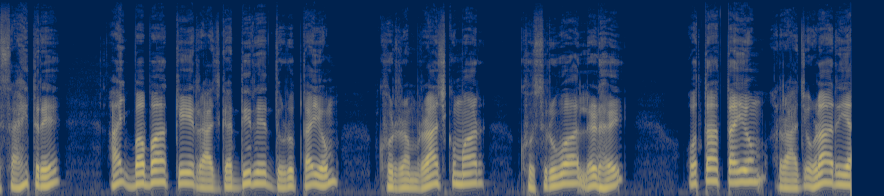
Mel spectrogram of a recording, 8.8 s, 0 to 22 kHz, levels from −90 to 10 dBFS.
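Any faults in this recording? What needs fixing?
The speech stops abruptly at 8.52 s, in the middle of a sound, and drops straight to digital silence for the last third of a second, with no natural decay or room tail. This is a cut-off end: the final buffers of audio were never written out or played, so the recording was truncated before the sound had finished. To prevent it, flush and write all pending buffers before closing the file or stopping the stream.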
